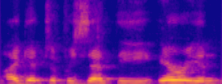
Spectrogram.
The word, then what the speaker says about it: Arion: Tonight is the band banquet, and I get to present the Arion, it's A-R-I-O-N, they saw it, Arion? Yeah, well, they'll have to say Orion. Yeah, Orion, that's it, Orion.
